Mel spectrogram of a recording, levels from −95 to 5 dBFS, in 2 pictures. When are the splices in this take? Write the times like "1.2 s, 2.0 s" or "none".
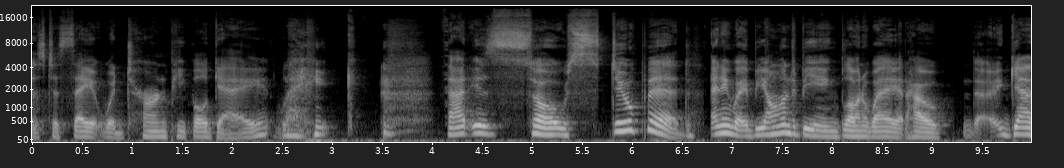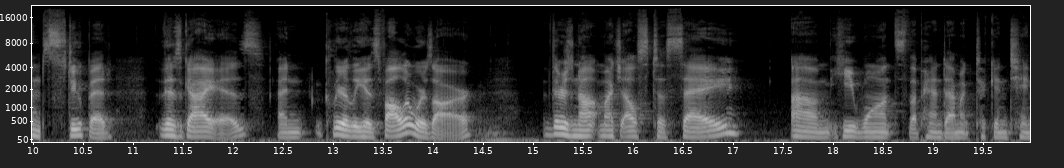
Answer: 6.7 s, 10.1 s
